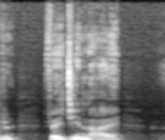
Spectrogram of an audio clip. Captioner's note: speaking mandarin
